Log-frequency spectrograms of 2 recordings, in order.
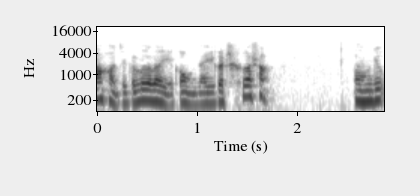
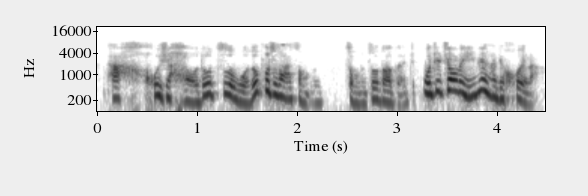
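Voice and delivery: enthusiastic praise; 4 semitones higher, 6 dB louder than usual. Retold or imitated. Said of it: "我当时就立刻说".

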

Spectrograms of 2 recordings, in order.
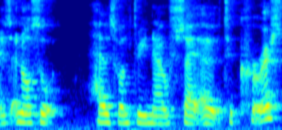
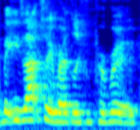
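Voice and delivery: ordinary delivery

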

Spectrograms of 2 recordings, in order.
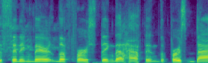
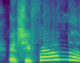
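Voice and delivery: higher and louder, thrilled; excited exclaim; 6 dB louder than usual. Real, not acted. Telling her friend the climax, thrilled. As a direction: burst out with delight.

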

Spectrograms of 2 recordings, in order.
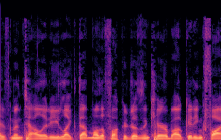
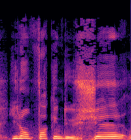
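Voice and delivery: higher-pitched mock yell at a lazy coworker; retold yelling; 7 semitones higher than usual. Coworker yelling at the lazy guy, higher mock yell. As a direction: rip into him, voice pushed up high. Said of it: "like, yelling".

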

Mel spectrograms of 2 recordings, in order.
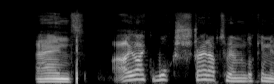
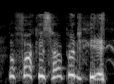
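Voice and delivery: loud, very high mock disbelief; bewildered outburst; 8 dB louder than usual. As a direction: blurt it out in hammed-up bafflement, voice shooting up. Retelling bewildered reaction, laughing after.

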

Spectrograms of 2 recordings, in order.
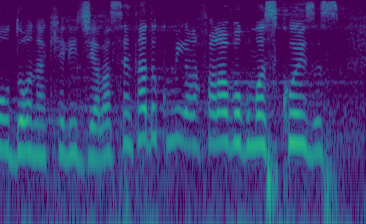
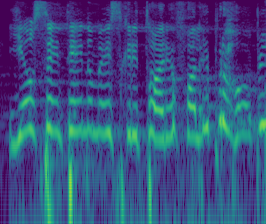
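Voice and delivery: normal talking voice

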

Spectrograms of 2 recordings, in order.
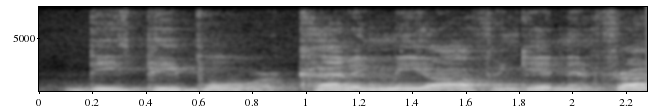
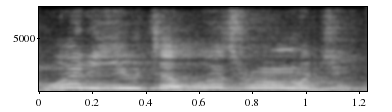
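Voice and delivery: higher, fast, exasperated yell; irritated outburst; 12 semitones higher, 3 dB louder, faster than usual. Retold or imitated. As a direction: throw it at the other driver like a fed-up rebuke. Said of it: "I was like".

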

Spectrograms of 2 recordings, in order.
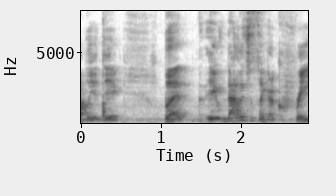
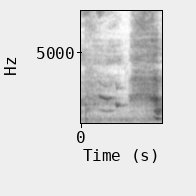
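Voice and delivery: squealing laugh; 8 dB quieter than usual. Real, not acted. Laughing at the brain surgery quote.

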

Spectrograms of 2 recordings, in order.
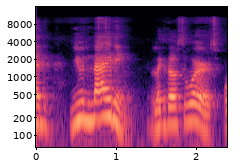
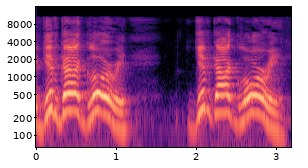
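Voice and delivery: raised, louder worship leader's call; 5 semitones higher, 4 dB louder than usual. Retold or imitated. Preacher imitating a worship leader in church, rallying call. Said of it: "the worship leader say".

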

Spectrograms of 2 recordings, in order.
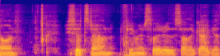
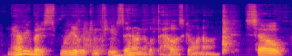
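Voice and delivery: ordinary talk, nothing marked

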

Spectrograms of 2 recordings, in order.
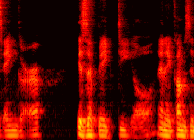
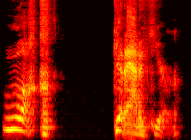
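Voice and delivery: much higher, louder mock-exasperated ugh; dismissive brush-off; 6 semitones higher, 6 dB louder, slower than usual. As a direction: wave her off in a playful imitation. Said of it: "he gives her this look like".

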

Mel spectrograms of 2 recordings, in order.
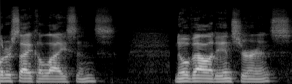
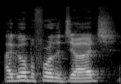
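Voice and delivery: ordinary talk, nothing marked

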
